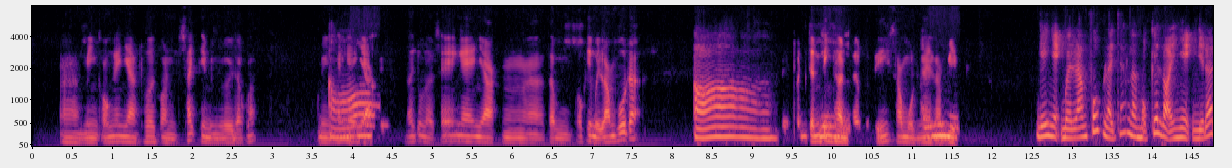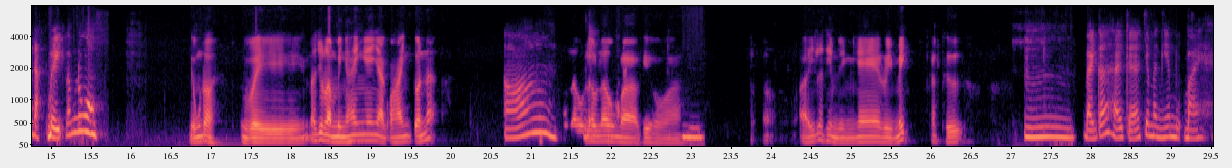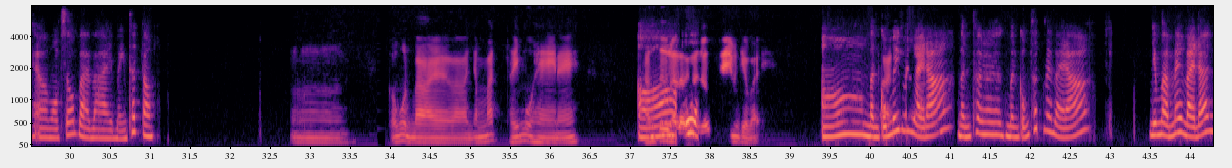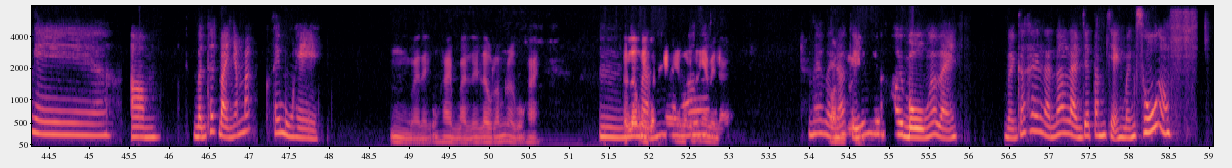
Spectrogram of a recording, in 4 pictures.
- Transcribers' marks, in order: static; other background noise; tapping; distorted speech; unintelligible speech; unintelligible speech; chuckle
- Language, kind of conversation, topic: Vietnamese, unstructured, Bạn thường làm gì để thư giãn sau một ngày dài?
